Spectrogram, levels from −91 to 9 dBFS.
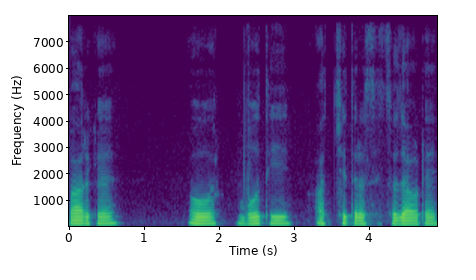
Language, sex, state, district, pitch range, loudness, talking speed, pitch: Hindi, male, Chhattisgarh, Kabirdham, 120-130 Hz, -20 LUFS, 120 wpm, 125 Hz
